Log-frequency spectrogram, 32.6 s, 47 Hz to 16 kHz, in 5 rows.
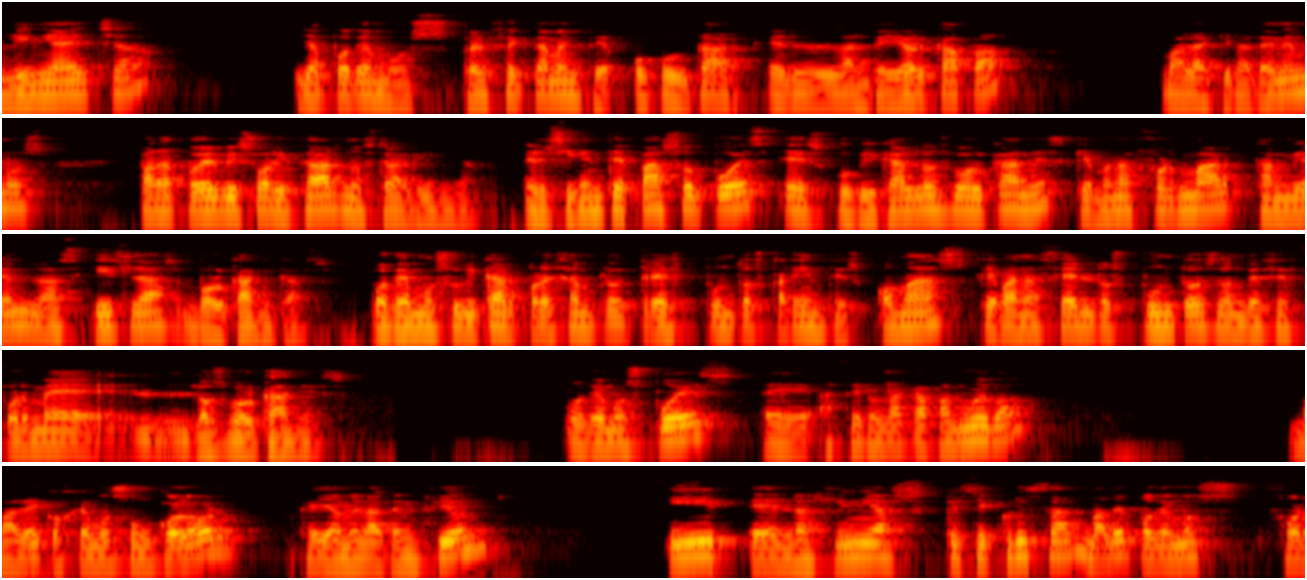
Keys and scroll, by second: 5.1 space.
